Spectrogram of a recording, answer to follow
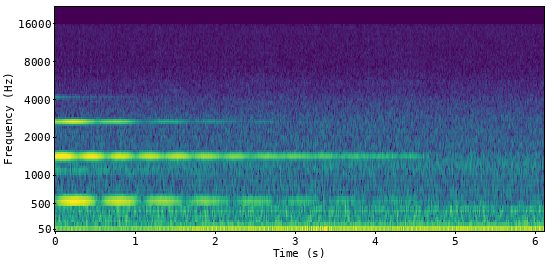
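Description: A metal chime, struck once just before, rings with a clear, bell-like tone that slowly dies away over about four seconds, the highest notes fading first. It marks the start of the story.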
